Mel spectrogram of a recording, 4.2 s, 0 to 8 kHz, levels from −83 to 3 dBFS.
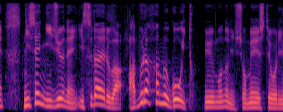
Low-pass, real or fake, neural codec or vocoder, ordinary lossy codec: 7.2 kHz; real; none; none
